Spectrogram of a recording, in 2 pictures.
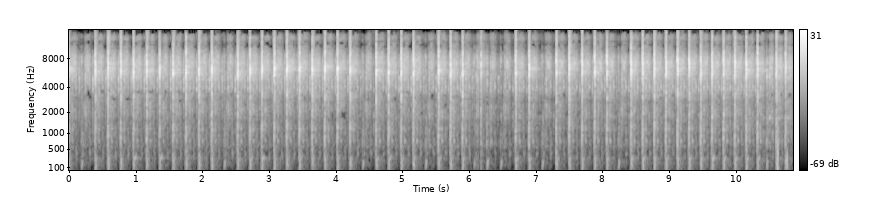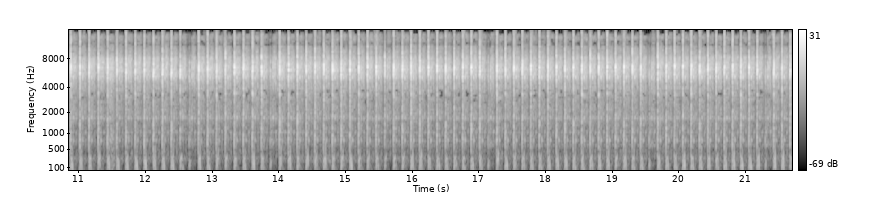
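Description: Briggs & Stratton single-cylinder small engine with a transparent cylinder head running, each firing stroke a sharp, evenly spaced pop. The firing quickens about halfway through as the engine speeds up.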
